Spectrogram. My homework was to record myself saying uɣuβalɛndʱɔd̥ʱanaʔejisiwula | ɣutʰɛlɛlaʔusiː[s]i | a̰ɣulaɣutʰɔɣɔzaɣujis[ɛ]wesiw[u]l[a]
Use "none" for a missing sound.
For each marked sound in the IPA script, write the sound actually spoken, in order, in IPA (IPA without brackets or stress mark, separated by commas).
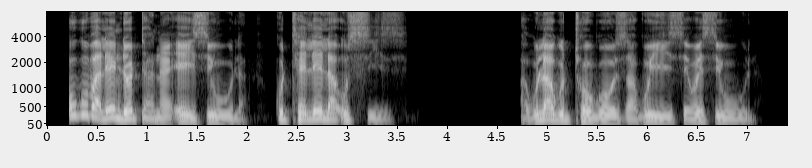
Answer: z, ɛ, uː, a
